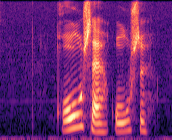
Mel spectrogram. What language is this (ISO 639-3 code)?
dan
